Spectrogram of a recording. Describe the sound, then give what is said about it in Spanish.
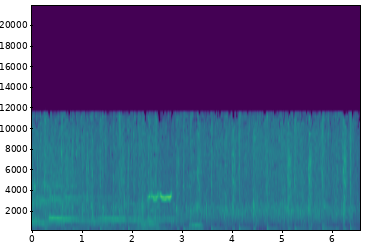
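Loud, sustained applause from a crowd welcoming a guest, a dense wash of clapping that fills the whole stretch, with cheers and a few whistles rising over it. “recibamos con un fuerte aplauso al señor Oscar Iván Zuluaga”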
